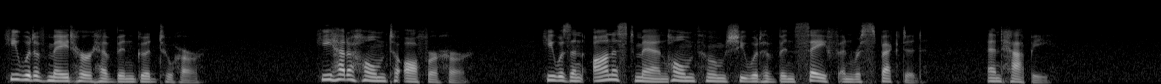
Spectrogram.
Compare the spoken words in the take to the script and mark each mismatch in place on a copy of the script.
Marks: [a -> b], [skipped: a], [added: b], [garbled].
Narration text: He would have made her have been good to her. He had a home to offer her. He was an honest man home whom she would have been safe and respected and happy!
He would have made her have been good to her. He had a home to offer her. He was an honest man home whom she would have been safe and respected and happy!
